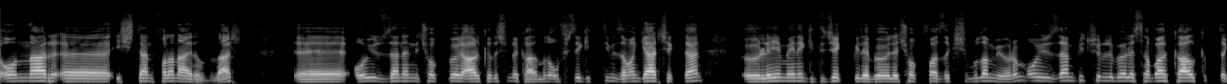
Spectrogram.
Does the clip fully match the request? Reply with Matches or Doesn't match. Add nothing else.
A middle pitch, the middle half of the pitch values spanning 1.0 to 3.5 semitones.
Matches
